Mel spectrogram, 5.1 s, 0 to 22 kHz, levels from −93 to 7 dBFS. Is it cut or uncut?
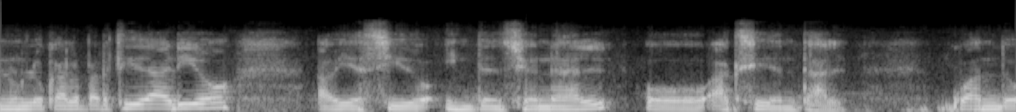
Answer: cut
